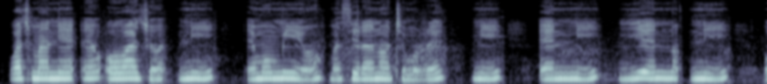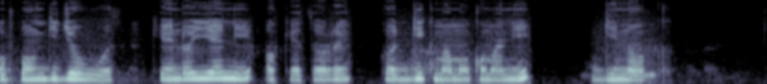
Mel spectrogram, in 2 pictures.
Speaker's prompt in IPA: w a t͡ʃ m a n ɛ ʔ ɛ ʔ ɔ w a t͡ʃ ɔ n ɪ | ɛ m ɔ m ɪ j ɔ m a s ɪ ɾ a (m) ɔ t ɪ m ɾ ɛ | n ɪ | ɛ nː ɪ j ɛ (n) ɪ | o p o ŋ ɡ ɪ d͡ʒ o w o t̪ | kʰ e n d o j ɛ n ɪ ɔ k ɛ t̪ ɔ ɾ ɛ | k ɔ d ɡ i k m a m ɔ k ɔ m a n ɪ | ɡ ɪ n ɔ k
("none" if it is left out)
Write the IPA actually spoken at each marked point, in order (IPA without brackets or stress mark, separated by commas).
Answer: n, n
